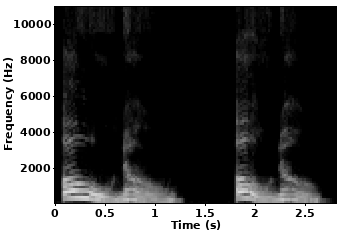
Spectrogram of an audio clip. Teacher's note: to show strong feeling the voice go up very high before it falls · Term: inonation in exclamations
